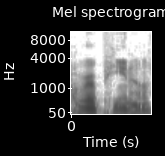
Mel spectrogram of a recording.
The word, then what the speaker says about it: Rapinoe: Megan Rapinoe, I believe that's how you pronounce her last name, the former U.S. women's soccer player. Did I pronounce that right? – Rapinoe, thank you. Rapinoe.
